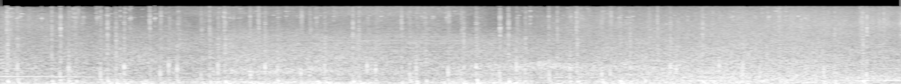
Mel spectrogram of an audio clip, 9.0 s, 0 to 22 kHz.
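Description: Steady clip-clop of horse hooves from The Witcher 3 video game, a continuous trotting rhythm under dense background noise with faint rain-like hiss and a brief voice.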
